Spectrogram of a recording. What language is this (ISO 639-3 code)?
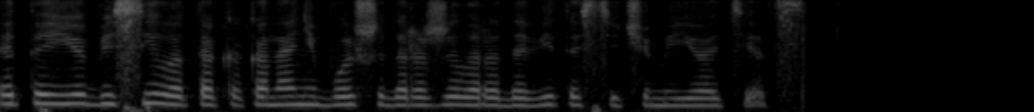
rus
